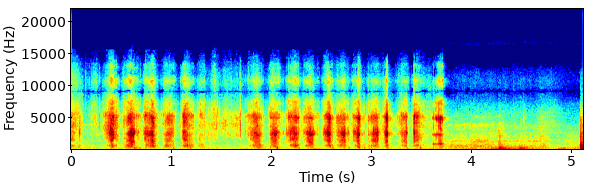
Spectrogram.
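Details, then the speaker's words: 1940 Harley-Davidson UL 74 flathead oil feed pump rebuild, hand-lapping a check ball seat with light pressure: rhythmic sandy scraping strokes about three a second fade to quiet near four seconds as the seat beds in. "not pressing down real hard just a little bit until the noise changes from Sandy"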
